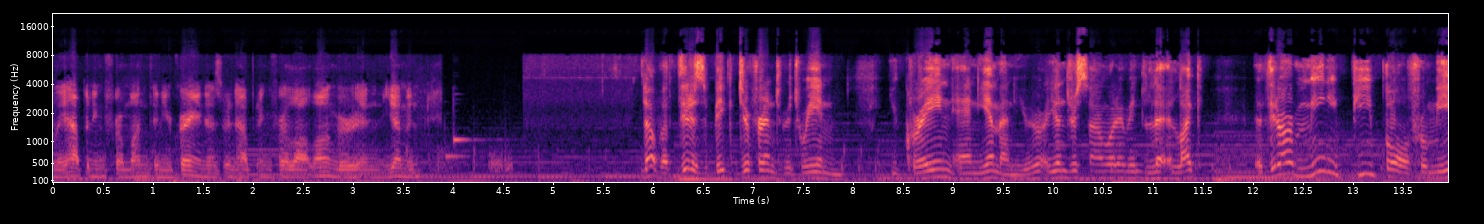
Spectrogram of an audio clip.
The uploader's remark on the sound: In this recording I had a talk with my friend in Yemen. Calls are blocked but we could record it with voice messages on WhatsApp.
